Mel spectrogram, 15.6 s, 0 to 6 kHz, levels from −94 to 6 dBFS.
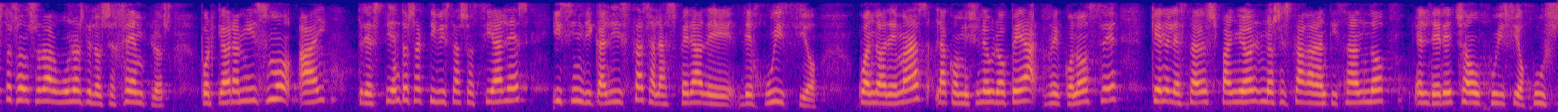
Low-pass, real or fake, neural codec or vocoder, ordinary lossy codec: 5.4 kHz; fake; codec, 16 kHz, 4 kbps, FunCodec, trained on LibriTTS, 50 frames a second; none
